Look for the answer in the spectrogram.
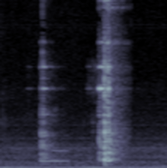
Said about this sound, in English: Hey, so was that was that silverware? It didn't sound like the uh, crack of a can opening. That was uh, I was opening a beer bottle for once. It's uh, one of my top three favorite beers.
